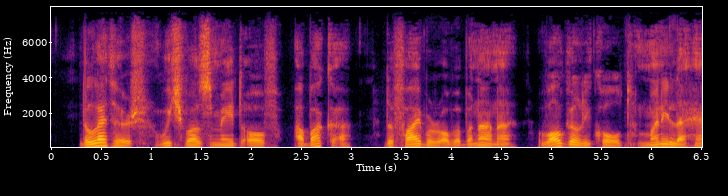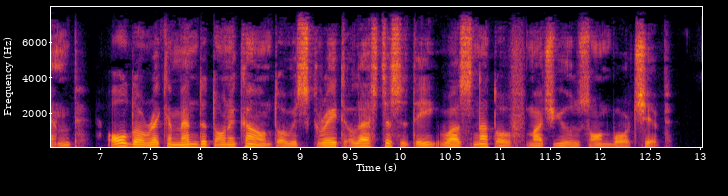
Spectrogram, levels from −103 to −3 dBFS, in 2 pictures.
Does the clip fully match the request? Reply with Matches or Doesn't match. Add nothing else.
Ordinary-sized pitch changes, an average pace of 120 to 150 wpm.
Matches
